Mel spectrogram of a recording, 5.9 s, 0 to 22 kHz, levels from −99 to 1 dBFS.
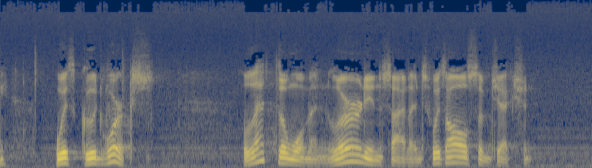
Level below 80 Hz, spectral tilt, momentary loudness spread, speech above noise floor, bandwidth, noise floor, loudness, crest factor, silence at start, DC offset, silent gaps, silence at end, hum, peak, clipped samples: -56 dBFS; -6 dB/octave; 11 LU; 27 dB; over 20 kHz; -49 dBFS; -22 LUFS; 20 dB; 0 s; under 0.1%; none; 0.6 s; none; -4 dBFS; under 0.1%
